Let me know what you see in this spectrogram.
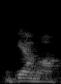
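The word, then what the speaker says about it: Gamow: I know it's spelled G-A-M-O-W, but I think it's Gamoff, like with O-F-F.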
